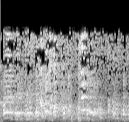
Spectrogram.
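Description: Chickens cluck and call without pause on a small family poultry farm whose flock has been struck by a viral disease. The overlapping calls form a steady, busy chorus with no lulls.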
